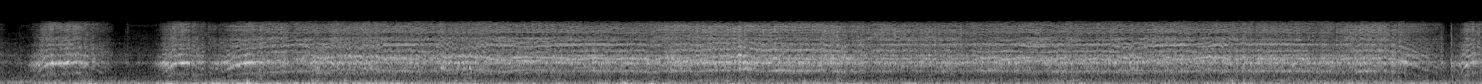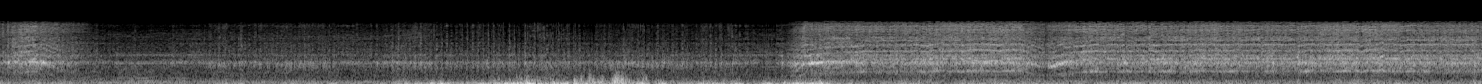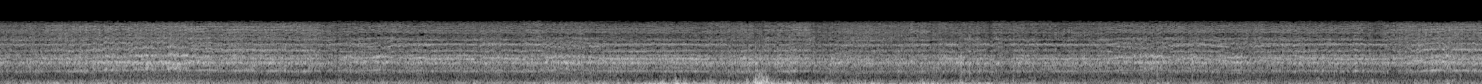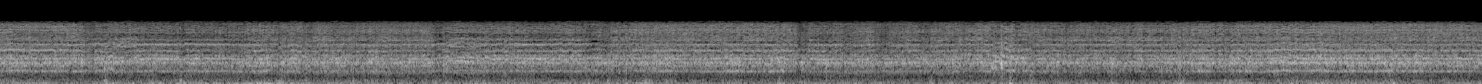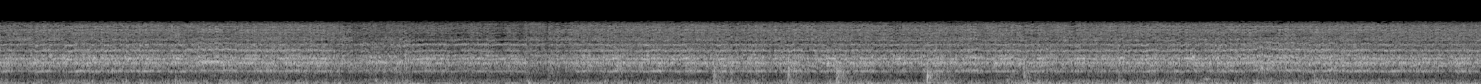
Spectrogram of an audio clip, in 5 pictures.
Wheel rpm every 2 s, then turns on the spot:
60, 140, 160, 160, 160, 160, 150, 50, 10, 20, 20, 100, 140, 160, 160, 160, 160, 160, 160, 160, 160, 160, 160, 160, 160, 160, 160, 160, 160, 160, 160, 160, 160, 160, 160, 160, 160.
16-22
